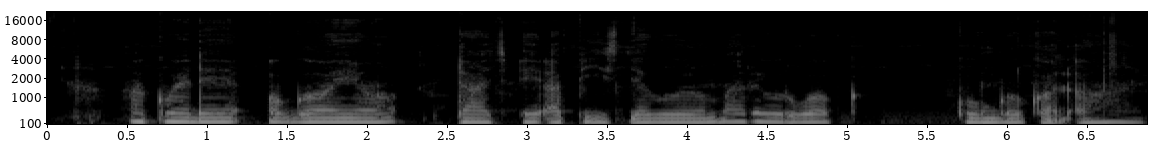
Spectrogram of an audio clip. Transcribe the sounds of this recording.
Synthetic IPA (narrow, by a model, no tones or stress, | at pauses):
akwɛdeɔɡɔjɔ | tat͡ʃeʔapḭsd͡ʒaɡoɾomaɾeuɾwɔkː | uŋɡokɔ̰dɔn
